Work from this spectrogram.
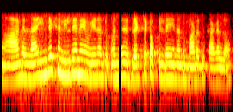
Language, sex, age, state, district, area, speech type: Kannada, female, 18-30, Karnataka, Kolar, rural, conversation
